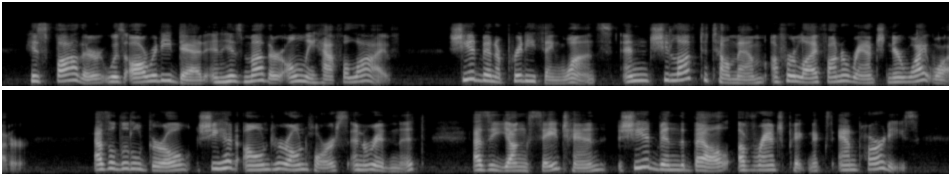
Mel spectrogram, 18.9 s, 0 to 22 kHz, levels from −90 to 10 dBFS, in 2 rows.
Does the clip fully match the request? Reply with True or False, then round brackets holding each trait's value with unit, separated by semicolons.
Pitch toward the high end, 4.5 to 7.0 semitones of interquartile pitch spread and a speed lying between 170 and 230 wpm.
True (225 Hz; 5.1 semitones; 190 wpm)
